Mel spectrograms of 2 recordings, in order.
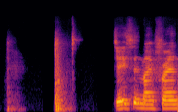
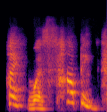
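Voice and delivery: put-on slow, high child voice with a hiss; little snake; 9 semitones higher, 3 dB quieter, slower than usual. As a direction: confess as a small hissing snake. Little snake answers mother.

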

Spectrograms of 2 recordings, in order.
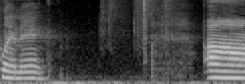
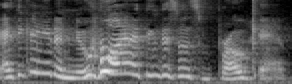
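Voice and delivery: laughing mock denial; 5 semitones higher, 4 dB louder than usual. Mocking her own denial.

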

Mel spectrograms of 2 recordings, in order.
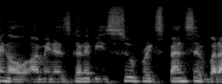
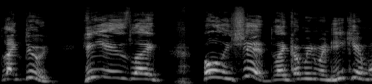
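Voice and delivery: amazed; 10 semitones higher than usual. Real, not acted. Amazed retelling.

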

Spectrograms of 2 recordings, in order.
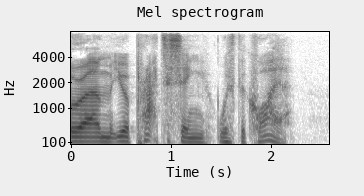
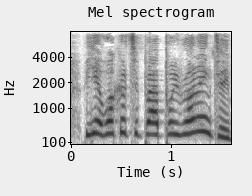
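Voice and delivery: much higher and louder show intro; 5 dB louder than usual. Real, not acted. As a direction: jump up into a high voice. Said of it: "alternate between extremely high and extremely low".

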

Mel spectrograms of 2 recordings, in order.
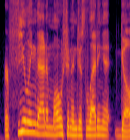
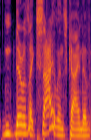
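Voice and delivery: ordinary talk, nothing marked

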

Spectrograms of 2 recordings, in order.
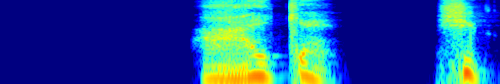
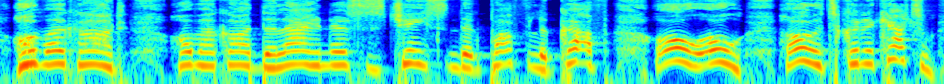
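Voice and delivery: much higher, fast breathless sports commentary; excited commentator; 8 semitones higher, faster than usual. Retold or imitated. Narrating the lion chase like a thrilled commentator. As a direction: call the chase like a frantic commentator. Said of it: "ngathi commentator".

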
